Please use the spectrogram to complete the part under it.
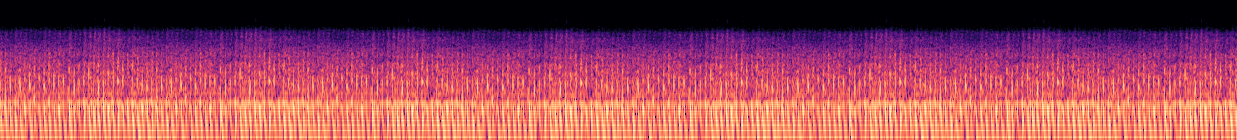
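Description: Helicopter rotor blades thump steadily and loudly, with a whining engine.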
